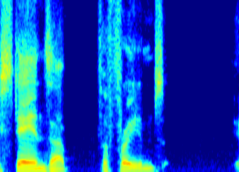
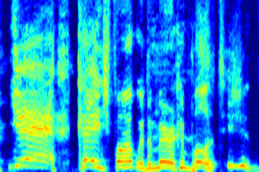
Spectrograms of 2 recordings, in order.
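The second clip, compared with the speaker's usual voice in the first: excited. Retold or imitated. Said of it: "No, you go".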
